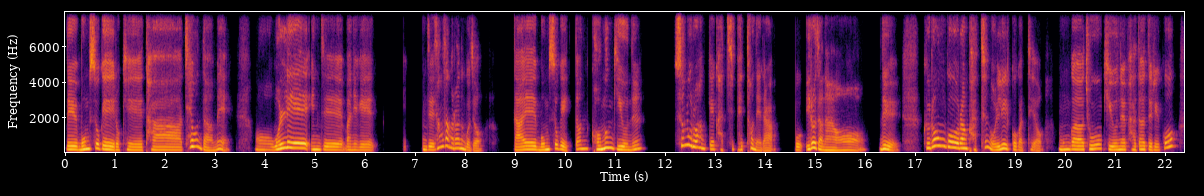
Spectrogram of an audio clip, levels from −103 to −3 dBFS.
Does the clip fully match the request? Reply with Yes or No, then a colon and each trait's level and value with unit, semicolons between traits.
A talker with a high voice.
Yes: high, 195 Hz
